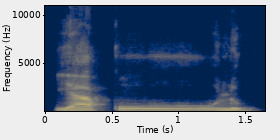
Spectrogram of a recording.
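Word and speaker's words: يَقُولُ: The reason why I said yaqulu was because there is a wow without tashkil coming after an alphabet that has dhamma. So what this wow does is to make this qaf longer, pronounced with what? Two harakats. Yaqulu, maddul asli, or maddul tabi'i.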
